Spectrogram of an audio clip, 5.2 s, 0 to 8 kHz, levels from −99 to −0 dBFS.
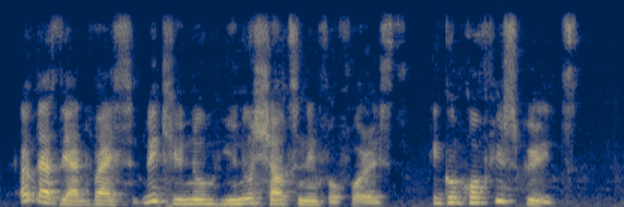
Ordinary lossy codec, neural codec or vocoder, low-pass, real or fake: none; codec, 16 kHz, 4 kbps, FreqCodec, larger model; 7.2 kHz; fake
